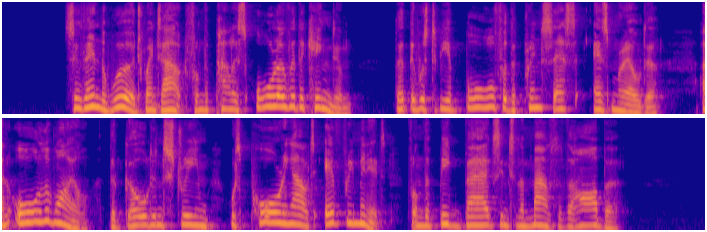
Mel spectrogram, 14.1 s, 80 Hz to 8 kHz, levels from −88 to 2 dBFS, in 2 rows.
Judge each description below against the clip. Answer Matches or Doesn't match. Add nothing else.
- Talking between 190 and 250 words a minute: Matches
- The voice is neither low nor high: Matches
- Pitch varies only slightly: Doesn't match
